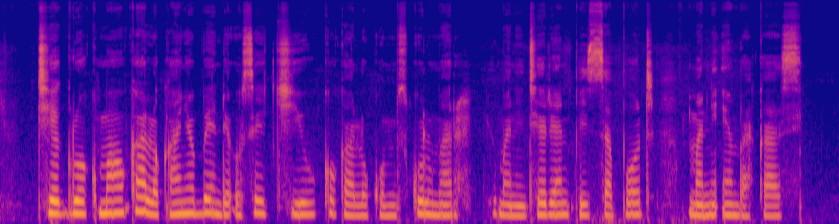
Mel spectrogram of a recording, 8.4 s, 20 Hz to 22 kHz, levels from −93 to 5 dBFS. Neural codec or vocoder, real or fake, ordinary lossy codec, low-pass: vocoder, 44.1 kHz, 128 mel bands every 256 samples, BigVGAN v2; fake; none; none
